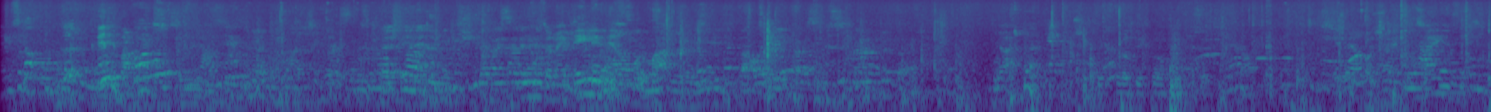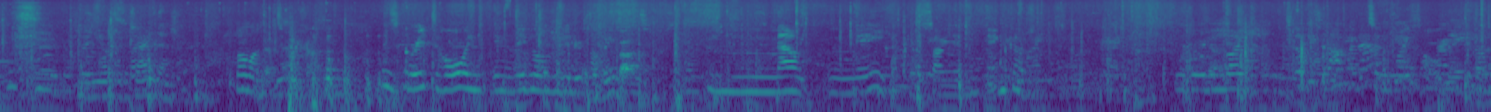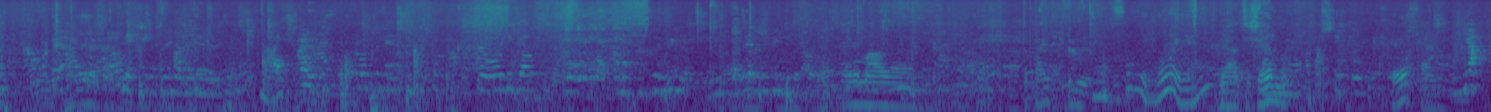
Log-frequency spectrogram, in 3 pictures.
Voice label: Dutch People Talking During Guided Tour In A Castle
